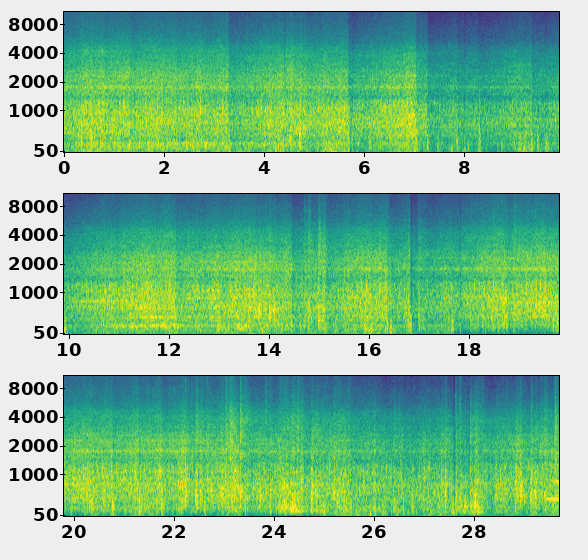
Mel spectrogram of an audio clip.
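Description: Passenger train coaches running at speed, heard at an open coach doorway: a continuous rumble of steel wheels on rail, with the clickety-clack of wheels over rail joints.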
